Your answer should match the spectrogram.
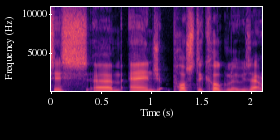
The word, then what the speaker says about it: Ange Postecoglou: Down Under, who's, I'm going to try and pronounce this, Ange Postecoglou.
